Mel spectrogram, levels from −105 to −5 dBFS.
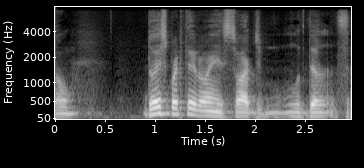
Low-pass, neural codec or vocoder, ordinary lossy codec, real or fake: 7.2 kHz; codec, 16 kHz, 1 kbps, FunCodec, trained on LibriTTS, 50 frames a second; none; fake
